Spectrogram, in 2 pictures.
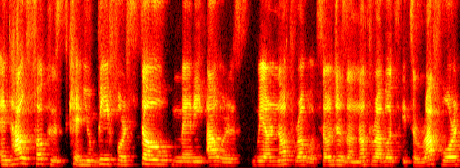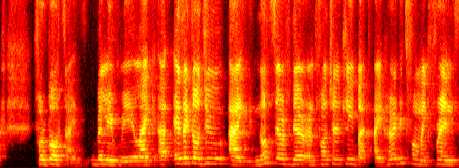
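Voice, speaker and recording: A woman with an Israeli accent talks at a moderate pace. Her pitch is medium, with ordinary pitch variation. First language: Hebrew. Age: 20s. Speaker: former soldier, film subject. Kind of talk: panel Q&A. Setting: video call. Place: home room. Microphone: video call.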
